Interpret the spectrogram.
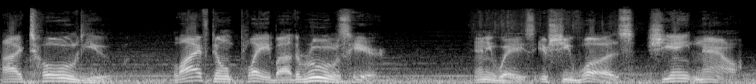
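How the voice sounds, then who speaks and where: A man's voice: fairly low pitch, big pitch swings, slow pace, over music. A man playing a guarded, brooding country man in a video game, plainspoken. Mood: resigned. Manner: laconic, plainspoken, folksy. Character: laconic, brooding rural Southern man, regretful and guarded.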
